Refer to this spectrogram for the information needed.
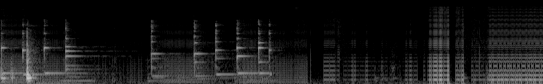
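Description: A mobile phone ringtone plays a bright electronic melody of short repeating tones, fairly loud, with no one talking over it; the owner had forgotten to switch the phone off.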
